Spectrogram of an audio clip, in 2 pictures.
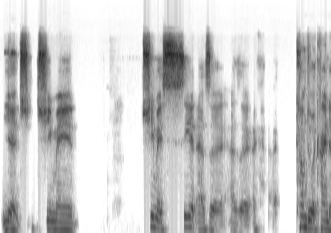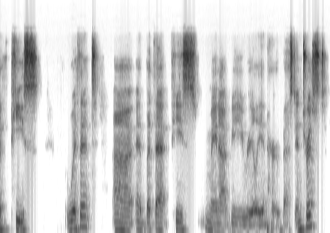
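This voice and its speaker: A man leads a thoughtful book discussion at an unhurried, slow pace. His phrasing is hesitant, feeling its way toward each point. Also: mid-range voice.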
